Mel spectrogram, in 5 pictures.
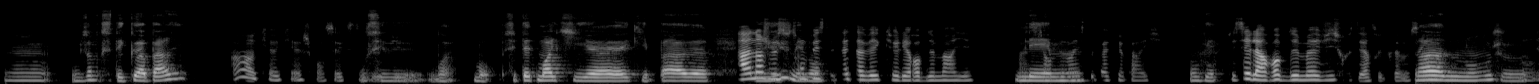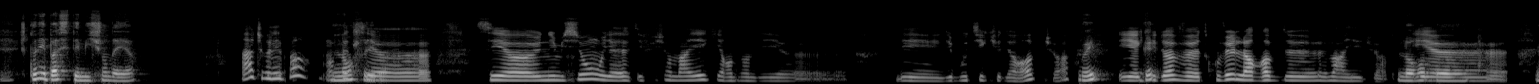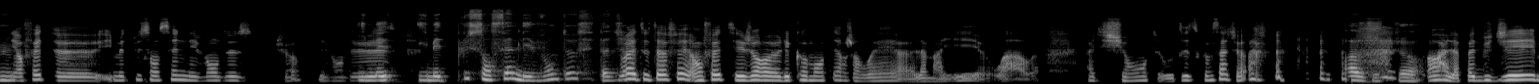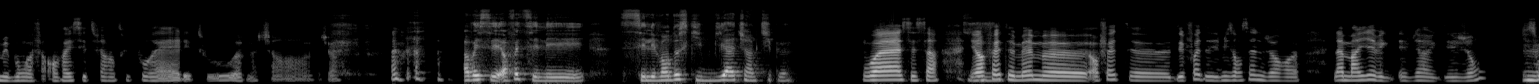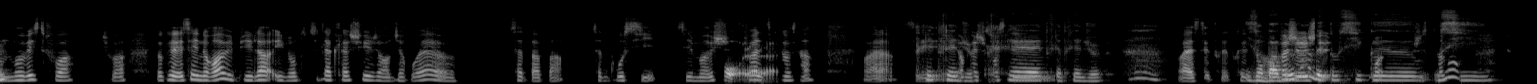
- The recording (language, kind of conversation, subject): French, unstructured, Comment décrirais-tu ton style personnel ?
- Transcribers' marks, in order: tapping; put-on voice: "Ouais, heu, la mariée, heu, waouh, elle est chiante"; other background noise; laugh; unintelligible speech; laugh; stressed: "très"; gasp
